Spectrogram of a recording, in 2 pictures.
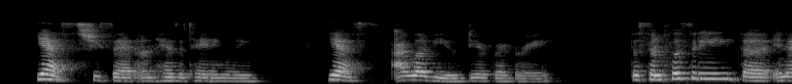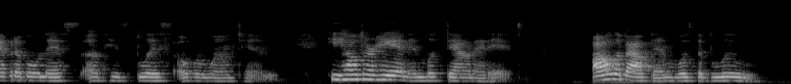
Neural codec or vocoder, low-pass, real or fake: none; 7.2 kHz; real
